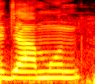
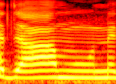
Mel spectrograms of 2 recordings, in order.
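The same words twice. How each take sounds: First: Said in the usual way. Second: Low jamun broken into जा, मु, न; teacher spelling out jamun in pieces; syllable by syllable. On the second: Shown as a demonstration. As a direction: sound out jamun with a full final न. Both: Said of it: "तो इस प्रकार पढ़ेंगे हम।".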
